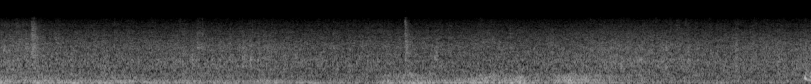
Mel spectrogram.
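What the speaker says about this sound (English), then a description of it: "Bit of thunder." Distant thunder rumbles through a storm, a low, drawn-out roll under steady rain and wind noise outdoors on open, sloping ground.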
